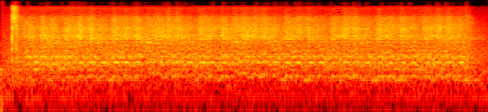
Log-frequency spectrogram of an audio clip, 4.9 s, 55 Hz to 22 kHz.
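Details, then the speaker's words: 1986 Ford F150 5.0 EFI, sitting about 25 years, after cycling the key to prime the fuel: steady cranking for about five seconds that never fires. The owner suspects no fuel is reaching the engine and plans to check rail pressure. "Wonder if we're getting any fuel up to the engine. I would assume not."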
